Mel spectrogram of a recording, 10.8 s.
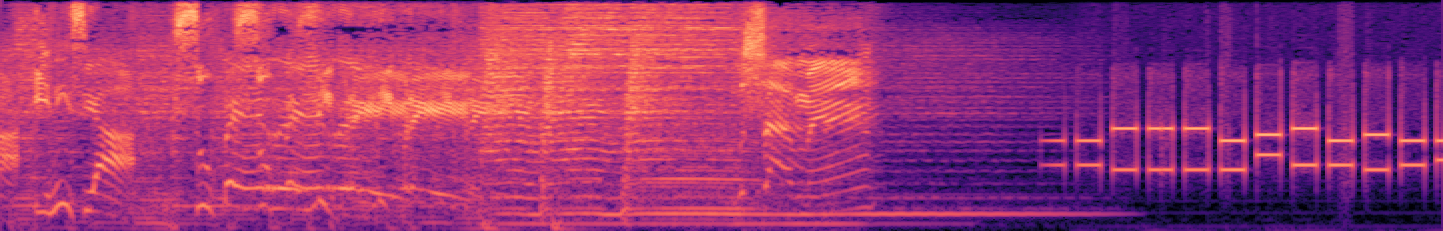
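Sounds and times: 
speech: 0.1s - 3.8s, 5.5s - 6.4s
low hum: 1.6s - 8.6s
touch-tone dialing beeps of a call to a cell phone: 7.8s - 10.8s.

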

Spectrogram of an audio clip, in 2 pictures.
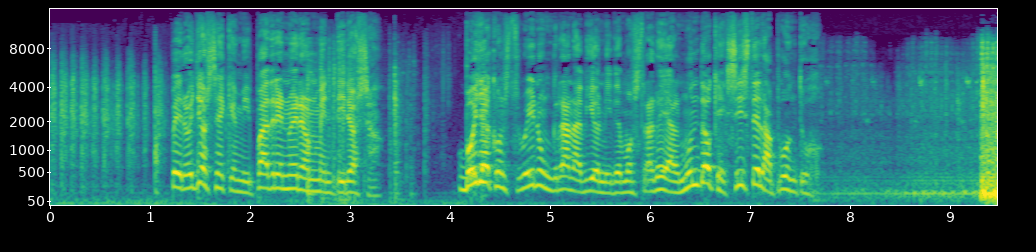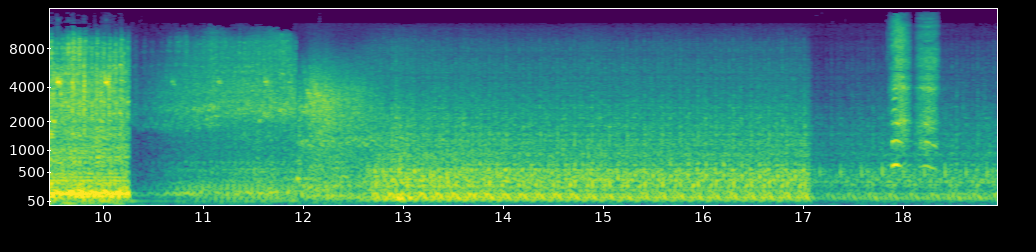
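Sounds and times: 
speech: 1.2s - 3.4s, 4.1s - 7.8s
car engine approaching: 7.8s - 18.9s.

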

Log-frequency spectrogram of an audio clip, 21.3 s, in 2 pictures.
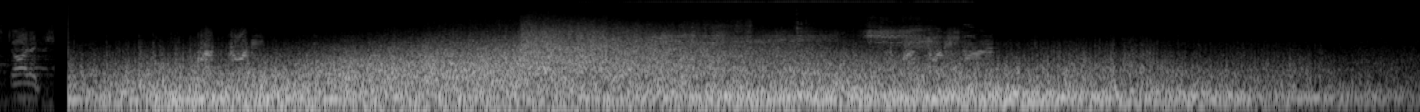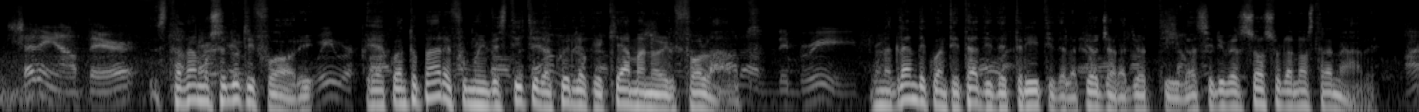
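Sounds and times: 
speech: 0.1s - 0.5s, 1.5s - 2.1s, 10.8s - 21.2s
underwater atomic bomb explosion at Bikini: 0.5s - 11.0s.

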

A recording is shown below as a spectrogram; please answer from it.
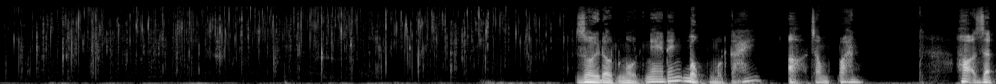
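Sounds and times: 
eerie wet squelching, smacking chewing: 0.0s - 5.9s
speech: 5.8s - 8.7s, 9.6s - 9.9s.

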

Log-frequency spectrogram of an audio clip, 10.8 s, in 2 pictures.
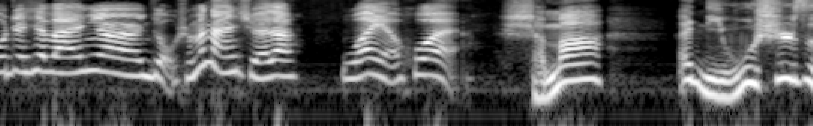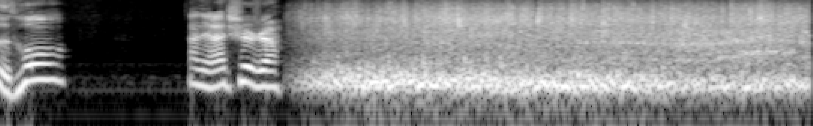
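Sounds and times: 
speech: 0.0s - 6.0s, 6.7s - 7.6s
rain falling: 7.3s - 10.8s.

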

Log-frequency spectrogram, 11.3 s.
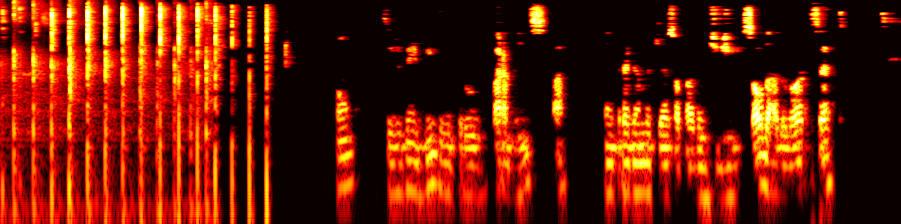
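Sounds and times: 
group clapping in unison at a military police battalion ceremony: 0.0s - 3.4s
speech: 4.2s - 10.6s.

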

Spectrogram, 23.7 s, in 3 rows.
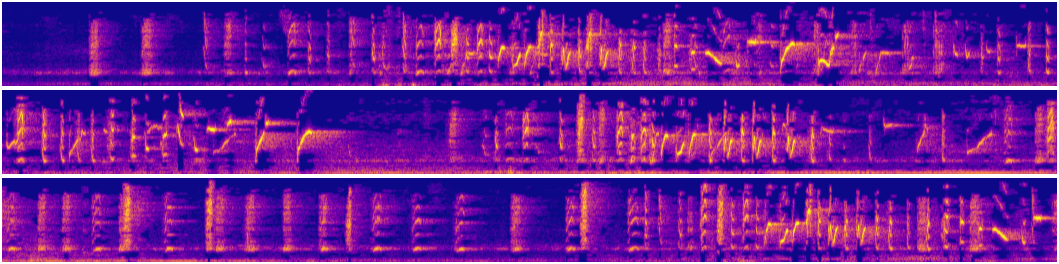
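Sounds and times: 
Malaysian pied fantail singing: 0.7s - 10.4s, 11.2s - 23.7s.

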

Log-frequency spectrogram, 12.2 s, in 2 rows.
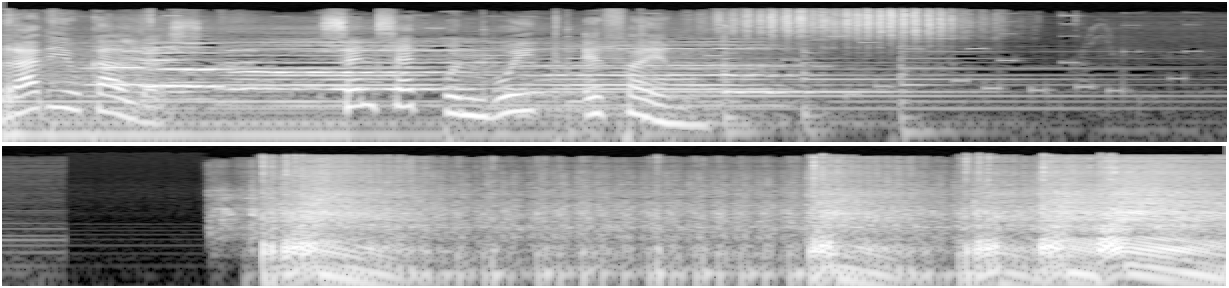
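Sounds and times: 
speech: 0.1s - 1.0s, 1.7s - 3.6s
short tonal jingle: 3.4s - 6.2s
motorcycle engine revving: 7.2s - 12.2s.

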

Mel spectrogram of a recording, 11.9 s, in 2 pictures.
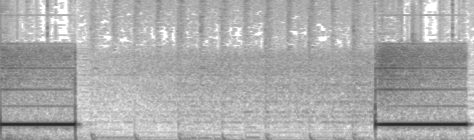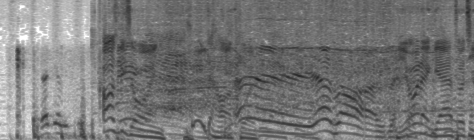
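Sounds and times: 
steady telephone tone as a call is placed: 0.0s - 1.0s, 4.7s - 5.9s
speech: 6.5s - 11.8s
laughter: 7.4s - 11.8s.

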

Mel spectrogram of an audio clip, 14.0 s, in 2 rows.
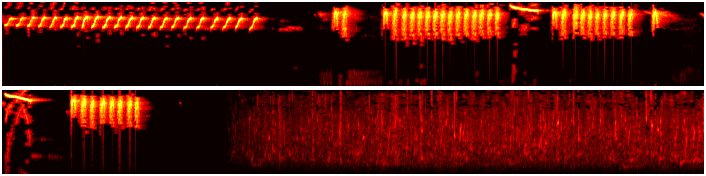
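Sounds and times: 
bird trilling: 0.0s - 8.5s.

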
